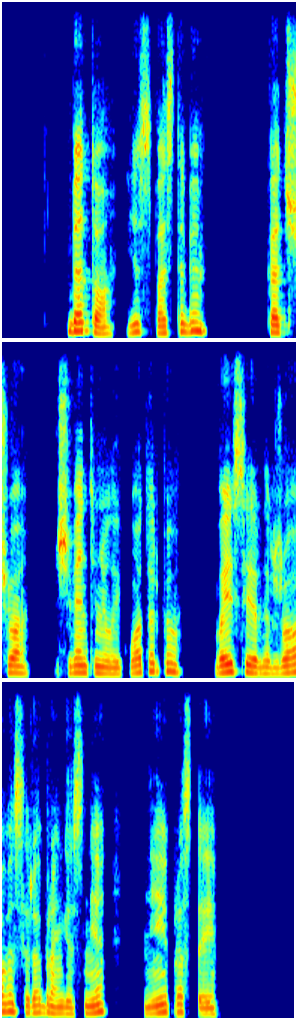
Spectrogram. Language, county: Lithuanian, Klaipėda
